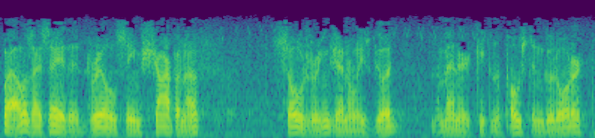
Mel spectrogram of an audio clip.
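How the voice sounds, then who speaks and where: Formal army major on tinny old radio. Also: male voice, on the low side, animated, breathy edge. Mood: officious, stern. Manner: formal, measured, officious. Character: male army major, formal, exacting post commander. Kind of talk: 1950s radio western acting. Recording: narrow, hissy 1950s radio recording.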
